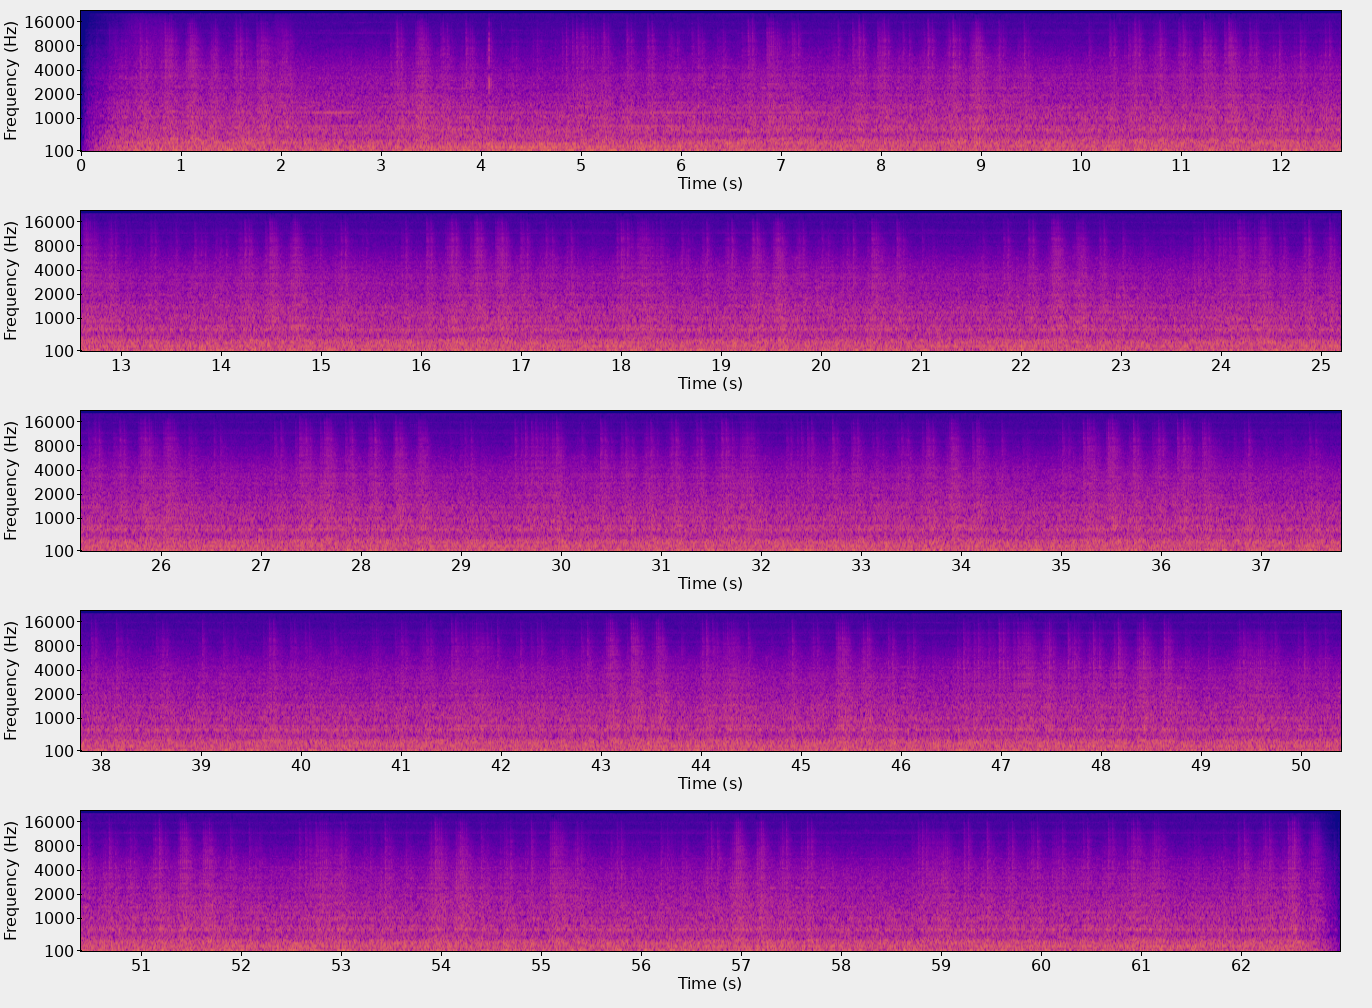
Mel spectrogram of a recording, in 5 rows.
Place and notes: Poznan, Grand Theater - vending machine
growling of a snacks vending machine (sony d50)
